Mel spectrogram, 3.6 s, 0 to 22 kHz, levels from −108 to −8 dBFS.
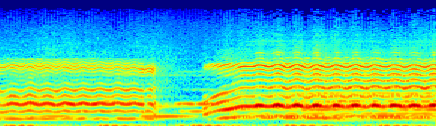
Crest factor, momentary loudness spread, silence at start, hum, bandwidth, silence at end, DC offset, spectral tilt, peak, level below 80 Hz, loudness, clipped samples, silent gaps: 12 dB; 10 LU; 0 s; none; 9.4 kHz; 0 s; under 0.1%; -4 dB/octave; -6 dBFS; -50 dBFS; -19 LUFS; under 0.1%; none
